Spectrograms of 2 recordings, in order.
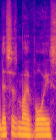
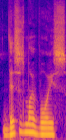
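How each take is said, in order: First: The voice has no equalizer processing. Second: The voice is processed through an equalizer. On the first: The speaker calls it wrong. "without the equalizer turned on" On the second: The speaker calls it right. "with the equalizer turned on"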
